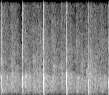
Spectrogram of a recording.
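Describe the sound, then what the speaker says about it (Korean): A church congregation at an early-morning worship service gives a few slow, sparse claps, about five or six distinct hand claps spaced evenly and fairly close, with no voices over them. "우리 박수로 한번 축복해 주세요"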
